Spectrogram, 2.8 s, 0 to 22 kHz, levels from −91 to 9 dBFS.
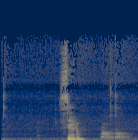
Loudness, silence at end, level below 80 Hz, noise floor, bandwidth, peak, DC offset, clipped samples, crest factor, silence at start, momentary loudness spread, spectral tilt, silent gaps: -29 LUFS; 0.2 s; -66 dBFS; -58 dBFS; 16.5 kHz; -10 dBFS; under 0.1%; under 0.1%; 22 dB; 0.05 s; 19 LU; -4 dB/octave; none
